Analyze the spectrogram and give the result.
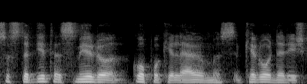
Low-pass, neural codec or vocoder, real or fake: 7.2 kHz; codec, 16 kHz, 0.5 kbps, X-Codec, WavLM features, trained on Multilingual LibriSpeech; fake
